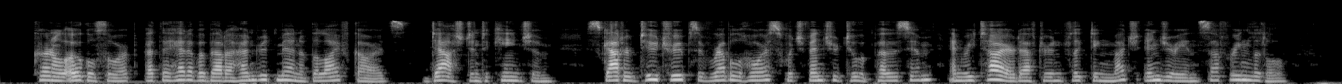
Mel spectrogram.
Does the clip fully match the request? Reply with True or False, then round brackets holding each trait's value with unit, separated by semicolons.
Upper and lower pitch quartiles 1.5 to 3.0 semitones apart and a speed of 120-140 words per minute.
False (2.7 semitones; 165 wpm)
